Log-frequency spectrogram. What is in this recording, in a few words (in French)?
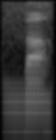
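"bas" French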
